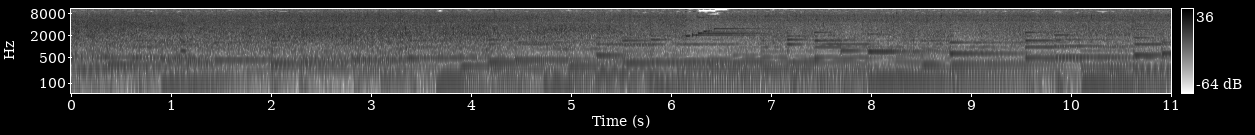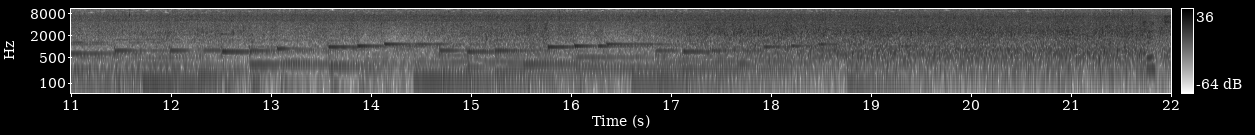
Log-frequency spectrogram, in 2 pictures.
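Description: Soft background music of slow stepped notes over the steady rush of flowing stream water. The water grows louder in the last few seconds as the music thins out.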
